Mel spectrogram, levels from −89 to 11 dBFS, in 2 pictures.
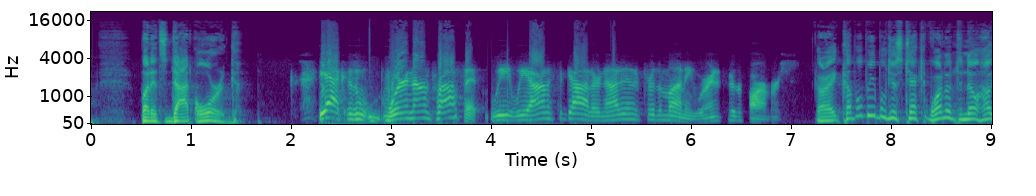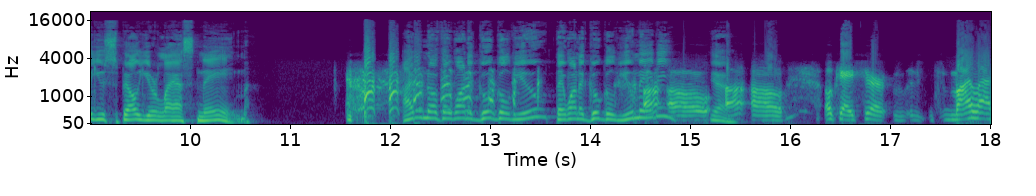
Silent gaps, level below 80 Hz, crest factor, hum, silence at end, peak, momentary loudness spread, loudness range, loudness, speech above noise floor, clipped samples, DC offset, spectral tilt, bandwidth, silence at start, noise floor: none; -50 dBFS; 20 dB; none; 0 s; -2 dBFS; 12 LU; 3 LU; -20 LUFS; 51 dB; under 0.1%; under 0.1%; -5 dB/octave; 16 kHz; 0 s; -71 dBFS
